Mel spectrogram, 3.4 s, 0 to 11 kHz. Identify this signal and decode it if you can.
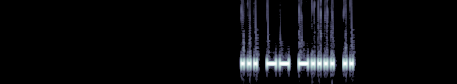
Morse code, heard as a keyed tone, about 52 wpm, 700 Hz. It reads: SM6I
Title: DXCC-100 Call Signs - 4 Characters - 50wpm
